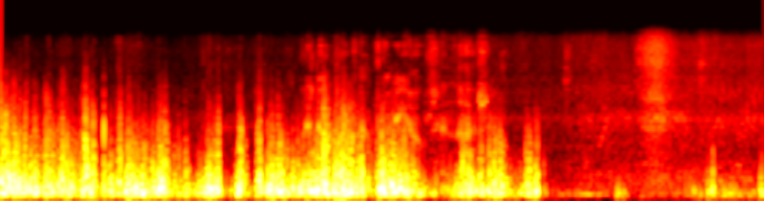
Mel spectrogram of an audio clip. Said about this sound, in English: It's windy. Oh, it's definitely wet up there.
